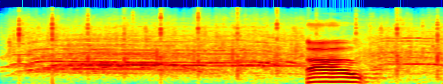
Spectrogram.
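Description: A crowd applauds steadily with sharp individual claps standing out, over high sustained cheering tones, then one loud, brief shout of cheering bursts in near the end before the clapping carries on.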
